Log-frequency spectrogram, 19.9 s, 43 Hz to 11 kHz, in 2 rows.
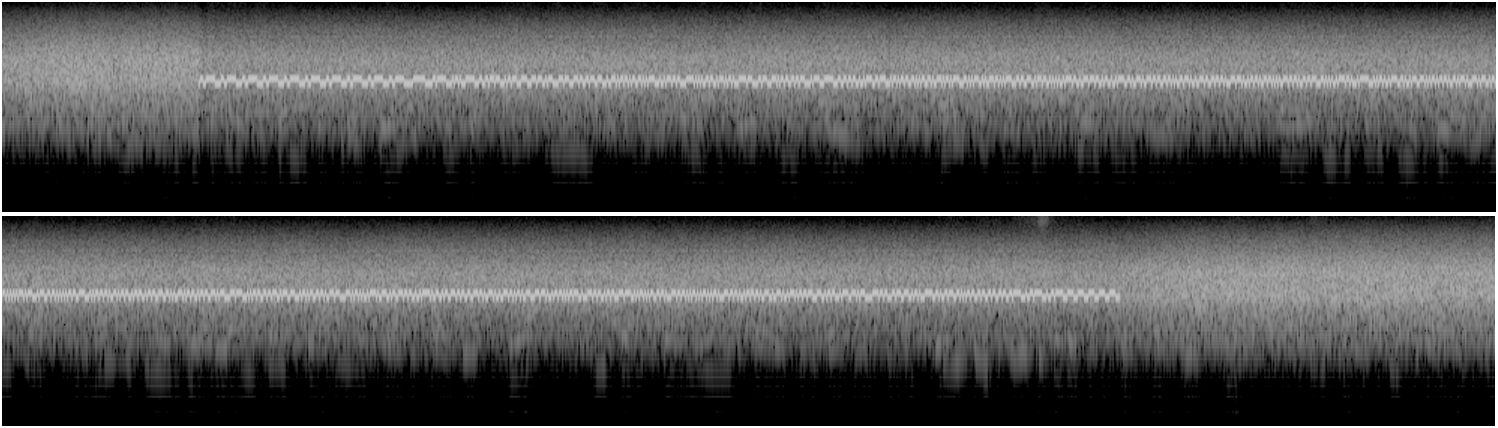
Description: NAVTEX (SITOR-B), 100 baud, 170 Hz shift, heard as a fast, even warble, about 1360 Hz centre, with radio static. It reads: ZCZC IA45 CONTAINER ADRIFT IN PSN 40-55N 174-08E. CANCEL THIS MSG 28 0000 UTC. NNNN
